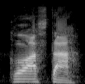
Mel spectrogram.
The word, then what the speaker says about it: Gloucester: Glouester.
